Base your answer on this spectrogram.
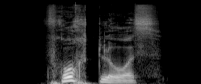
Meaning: fruitless
- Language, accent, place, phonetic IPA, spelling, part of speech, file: German, Germany, Berlin, [ˈfʁʊxtˌloːs], fruchtlos, adjective, De-fruchtlos.ogg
